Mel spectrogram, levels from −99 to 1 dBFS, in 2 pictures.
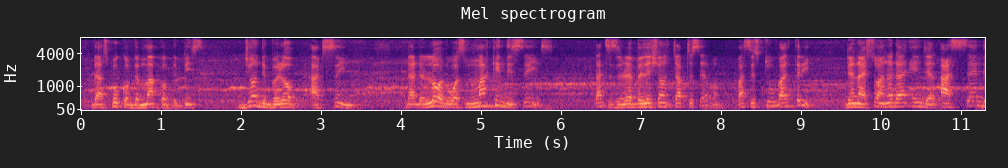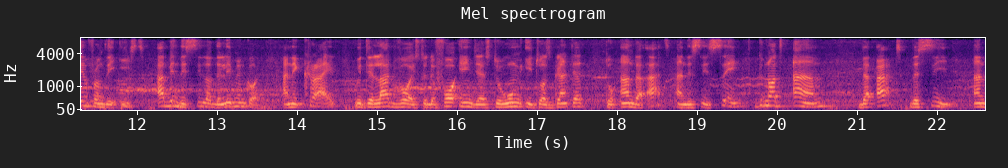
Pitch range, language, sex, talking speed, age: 145-215 Hz, English, male, 205 wpm, 50-69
